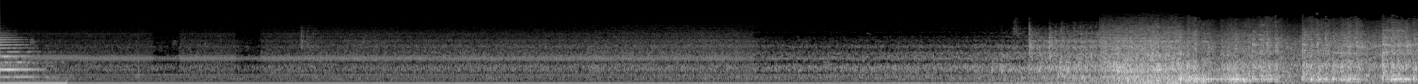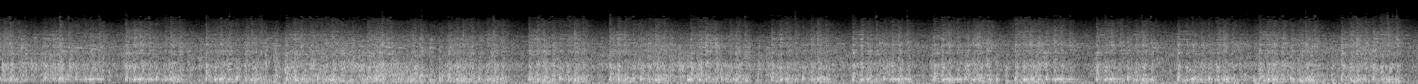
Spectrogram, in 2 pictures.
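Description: Indian Railways express train, an electric locomotive hauling passenger coaches, passing at high speed. A horn blast cuts off about half a second in, then a lower rumble builds as the train nears. From about ten seconds in the coaches pass close with a loud, rapid clickety-clack of wheels over the rail joints.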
